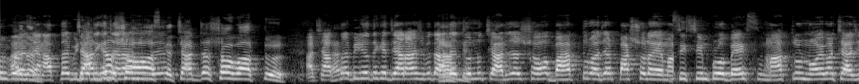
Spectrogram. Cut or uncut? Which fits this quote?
cut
